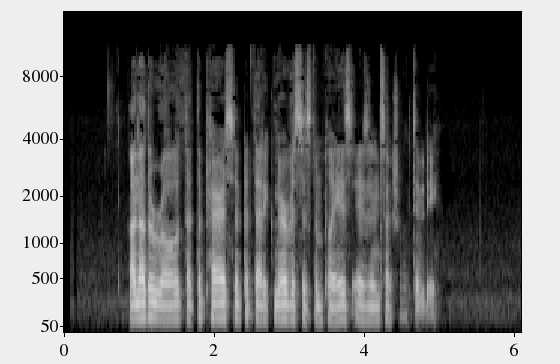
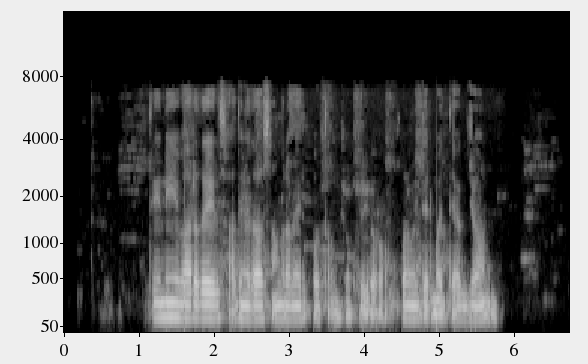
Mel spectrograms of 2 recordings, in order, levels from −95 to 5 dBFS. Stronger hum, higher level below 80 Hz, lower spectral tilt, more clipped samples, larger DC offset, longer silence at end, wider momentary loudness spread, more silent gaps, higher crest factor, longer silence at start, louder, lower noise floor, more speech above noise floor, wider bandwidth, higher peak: neither; second, -68 dBFS vs -56 dBFS; second, -4.5 dB/octave vs -6.5 dB/octave; neither; neither; first, 1.15 s vs 0.6 s; first, 13 LU vs 10 LU; neither; about the same, 22 dB vs 18 dB; second, 0.85 s vs 1.15 s; about the same, -23 LUFS vs -23 LUFS; about the same, -65 dBFS vs -64 dBFS; about the same, 43 dB vs 41 dB; first, 11.5 kHz vs 7.8 kHz; first, -2 dBFS vs -6 dBFS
